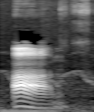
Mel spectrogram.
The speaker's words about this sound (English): Sorry, there's an ambulance. There was an awful accident.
